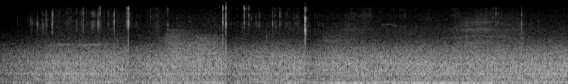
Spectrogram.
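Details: Steady roar of vehicle traffic outdoors, with scattered sharp clicks and no animal voice.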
